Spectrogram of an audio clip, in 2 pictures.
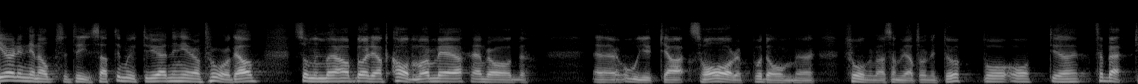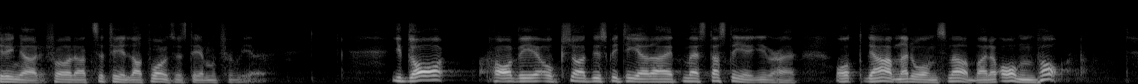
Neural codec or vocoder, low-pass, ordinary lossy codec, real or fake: codec, 16 kHz, 0.5 kbps, FunCodec, trained on Chinese and English, 25 frames a second; 7.2 kHz; MP3, 48 kbps; fake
